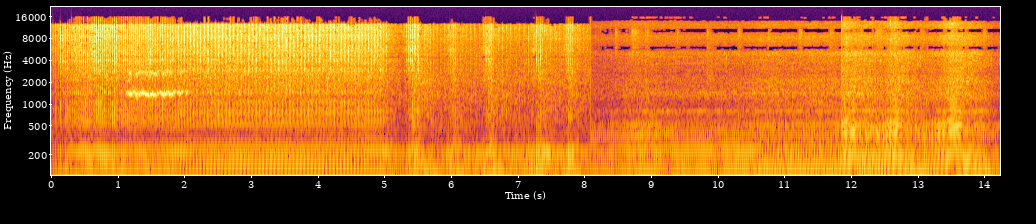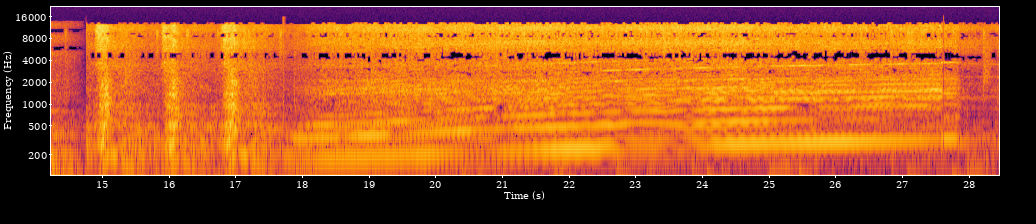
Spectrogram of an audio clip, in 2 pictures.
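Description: Custom Kawasaki KZ750 cafe racer's engine idling steadily, then revved hard several times with quick throttle blips. About eighteen seconds in it pulls away, its pitch rising through three gears as it accelerates.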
